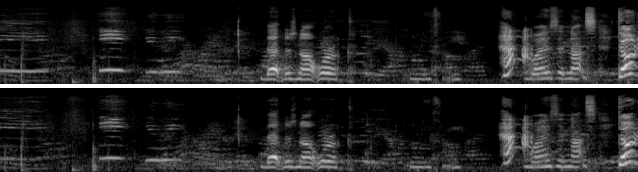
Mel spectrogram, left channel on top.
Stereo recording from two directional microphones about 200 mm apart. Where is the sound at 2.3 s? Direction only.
40° left (ahead or behind).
